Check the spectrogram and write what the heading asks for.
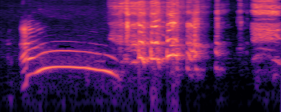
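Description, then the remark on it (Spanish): A single loud human howl imitating a wolf, a sustained tone lasting about a second, followed immediately by bursts of laughter. “Me estuvo, me aullando como por una semana.”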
